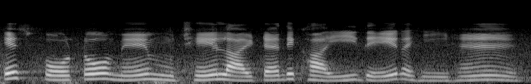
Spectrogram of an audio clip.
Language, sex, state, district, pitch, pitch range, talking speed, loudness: Hindi, female, Madhya Pradesh, Katni, 210 Hz, 195-230 Hz, 100 wpm, -19 LUFS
